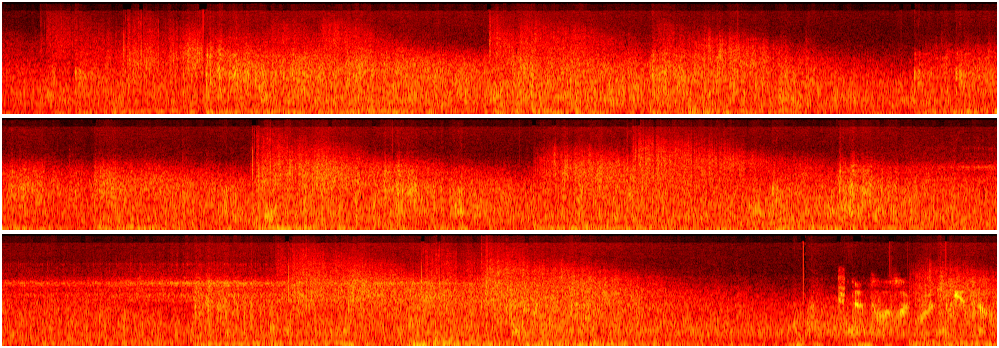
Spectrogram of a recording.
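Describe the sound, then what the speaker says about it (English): In the World in Conflict video game, an artillery barrage pounds away as a dense, continuous roll of heavy booms and blasts. Overlapping impacts rumble loud and close throughout. "Artillery strike. Coordinates confirmed."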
